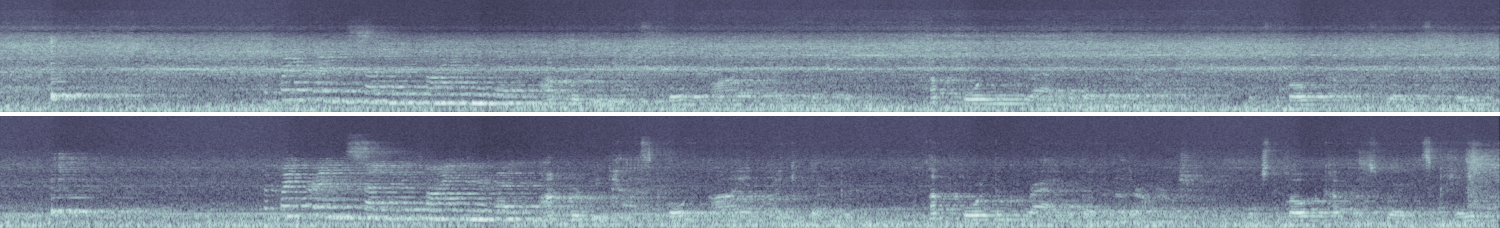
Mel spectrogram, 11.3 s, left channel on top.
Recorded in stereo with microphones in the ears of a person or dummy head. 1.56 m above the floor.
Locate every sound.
0.4 s a cowbell: 80° left, 3 m
2.0 s a woman speaking: 15° right (ahead or behind), 9.5 m
4.0 s a man speaking: 20° right (ahead or behind), 4.5 m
